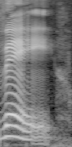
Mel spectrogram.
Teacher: a voiced TH, as in they, where it's both air and sound. The vocal cords are vibrating. And if you put your hands here on your throat, try it.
